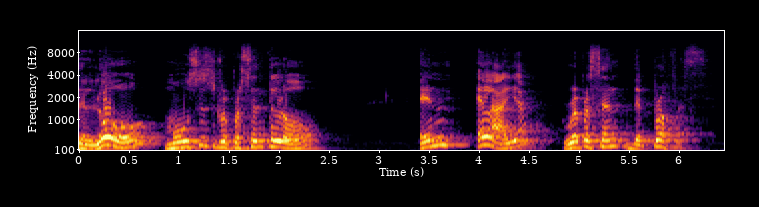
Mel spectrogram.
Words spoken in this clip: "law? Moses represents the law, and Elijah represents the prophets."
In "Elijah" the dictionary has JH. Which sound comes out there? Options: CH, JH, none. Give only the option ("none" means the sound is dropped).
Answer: none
